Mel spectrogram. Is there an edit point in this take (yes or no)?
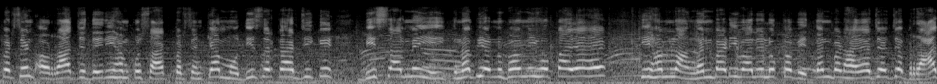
no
